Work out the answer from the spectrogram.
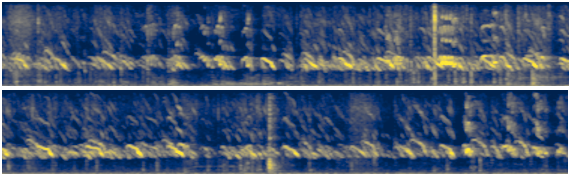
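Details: Chicken chicks peeping nonstop, a thick layer of shrill, short down-slurred chirps from many birds at once, about three per second, with faint low rumble beneath.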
